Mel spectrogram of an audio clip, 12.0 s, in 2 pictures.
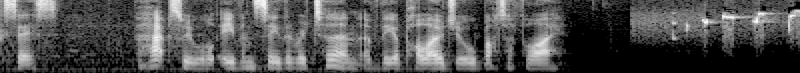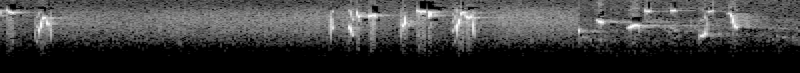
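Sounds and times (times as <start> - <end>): faint hiss: 0.0 - 12.0
bird chirps and whistles: 5.0 - 6.5, 8.4 - 9.7, 10.3 - 12.0.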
